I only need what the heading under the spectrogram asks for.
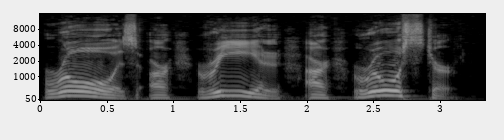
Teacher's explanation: the R in Irish speech has a bit more retroflexion than in America when it appears in the initial position, like in the words rose, or real, or roaster.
